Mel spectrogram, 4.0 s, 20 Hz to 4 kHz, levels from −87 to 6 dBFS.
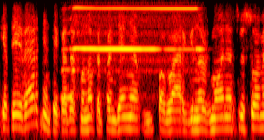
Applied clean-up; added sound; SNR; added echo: none; Wind instrument, woodwind instrument; -2 dB; none.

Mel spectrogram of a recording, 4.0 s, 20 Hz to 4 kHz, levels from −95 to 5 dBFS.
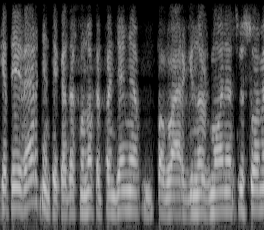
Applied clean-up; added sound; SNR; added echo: neural mask model Resemble Enhance denoiser.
